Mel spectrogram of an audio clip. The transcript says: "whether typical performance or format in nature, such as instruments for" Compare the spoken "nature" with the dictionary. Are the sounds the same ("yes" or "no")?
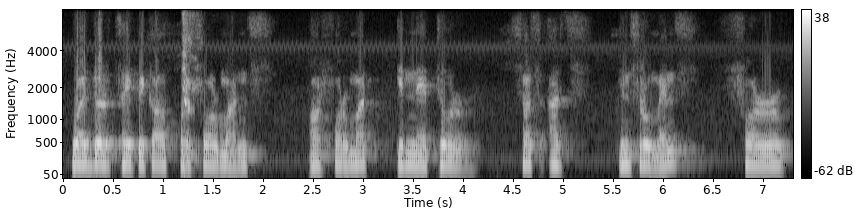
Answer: no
